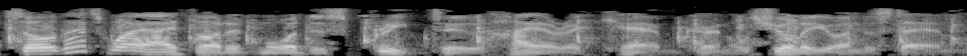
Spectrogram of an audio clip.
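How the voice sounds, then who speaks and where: A man's voice: on the low side, lively intonation, brisk, lightly acted. An actor playing a ruined young rich man turned suave, insistent blackmailer, in 1940s radio style. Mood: calculating. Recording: muffled, noisy vintage radio recording.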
